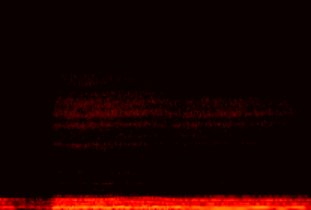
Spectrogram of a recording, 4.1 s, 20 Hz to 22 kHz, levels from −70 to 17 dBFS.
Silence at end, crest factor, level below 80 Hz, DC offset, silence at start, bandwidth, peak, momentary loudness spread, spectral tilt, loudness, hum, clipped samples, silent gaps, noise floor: 0 s; 12 dB; -88 dBFS; under 0.1%; 0 s; 15 kHz; -14 dBFS; 6 LU; -6.5 dB/octave; -26 LUFS; none; under 0.1%; none; -48 dBFS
